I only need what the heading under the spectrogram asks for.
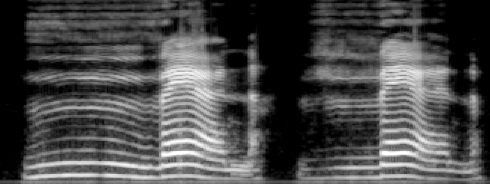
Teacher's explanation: you feel your throat vibrating very good that means that that is a voiced th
